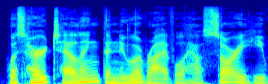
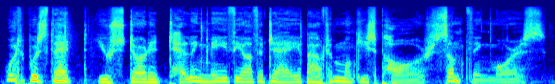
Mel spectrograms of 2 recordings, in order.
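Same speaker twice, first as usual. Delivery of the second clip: put-on a higher-pitched old man griping about the mud, a touch of anger; grumbling old man; 6 semitones higher than usual. A narrator's reading. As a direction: complain like a fed-up old father. Old man voiced in story.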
